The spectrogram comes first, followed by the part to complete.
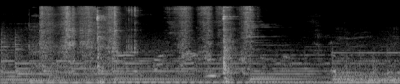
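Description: A paintbrush rubbing on a painted wooden hull, several quick strokes in the first two and a half seconds, over background music.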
